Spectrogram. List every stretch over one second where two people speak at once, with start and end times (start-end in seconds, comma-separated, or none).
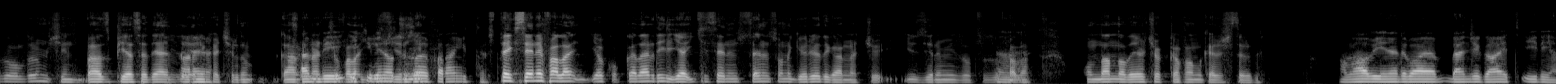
2.9-4.9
